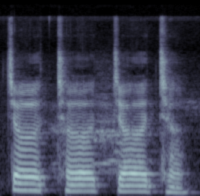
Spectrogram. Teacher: स्पर्श तो है पर थोड़ा संघर्ष करना पड़ा, कैसे, जैसे क ख ग घ ऐसे आराम से बोला जाए, चा में थोड़ा प्रेशर पड़ता है, संघर्ष होता है, हमारे मुंह को संघर्ष करना पड़ता है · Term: स्पर्श संघर्षी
